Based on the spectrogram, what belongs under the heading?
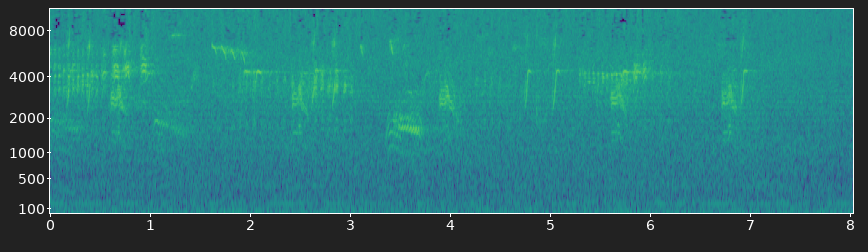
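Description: Small woodland birds chirping, with short high-pitched calls and brief trills scattered throughout, over a steady low rumble.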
